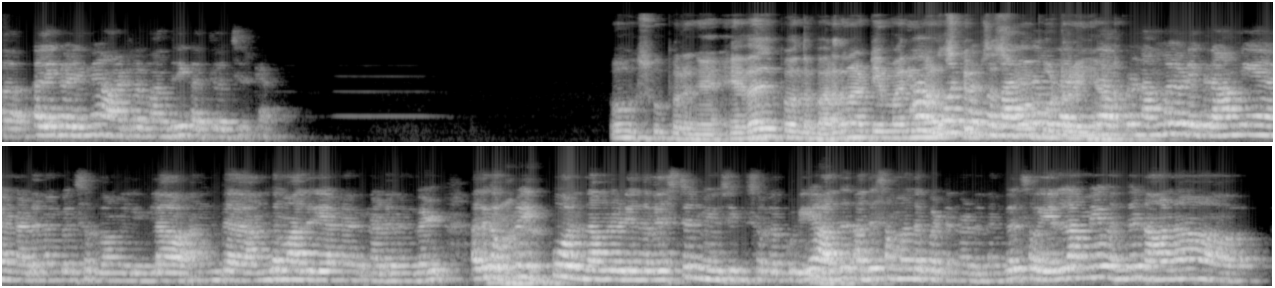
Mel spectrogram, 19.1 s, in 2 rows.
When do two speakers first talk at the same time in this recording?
6.8 s

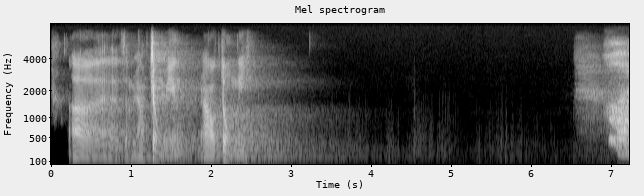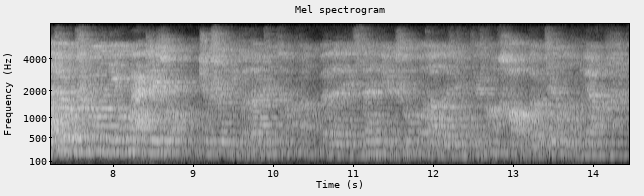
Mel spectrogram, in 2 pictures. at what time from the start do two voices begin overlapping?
none

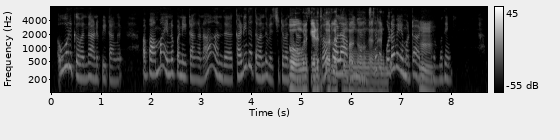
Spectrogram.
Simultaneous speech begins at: 4.8 s

